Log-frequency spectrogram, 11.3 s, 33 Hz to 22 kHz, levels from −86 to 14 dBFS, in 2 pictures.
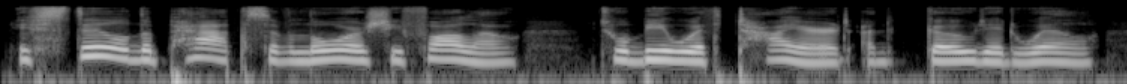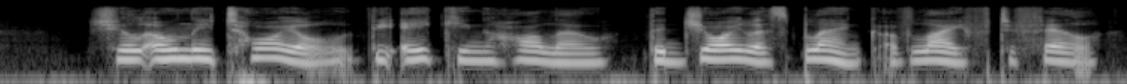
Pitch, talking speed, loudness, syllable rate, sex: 210 Hz, 150 wpm, -18 LUFS, 3.7 syllables/s, female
